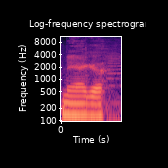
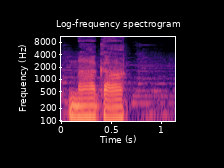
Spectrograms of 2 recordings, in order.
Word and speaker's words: Naga: fine it's the spirit nager I should say Naga how it's pronounced Naga that's definitely one of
